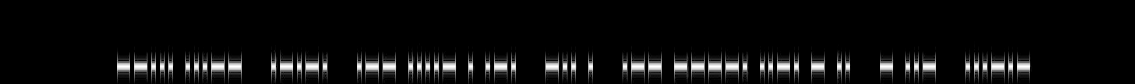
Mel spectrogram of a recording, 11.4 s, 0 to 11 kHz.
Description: Morse code, heard as a keyed tone, about 28 wpm, 700 Hz. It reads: 73 <AR> W4ER DE W9FTI TU <SK>
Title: Practice QSO - Exchange 4 - Ending - 28wpm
